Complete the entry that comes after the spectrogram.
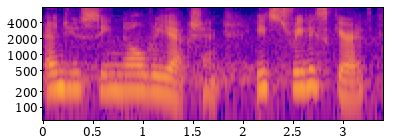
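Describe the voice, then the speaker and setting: Here a woman speaks with a Ukrainian accent. Her pitch is fairly high and her pace fairly slow. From Ukraine. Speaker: teacher. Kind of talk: interview. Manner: halting.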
